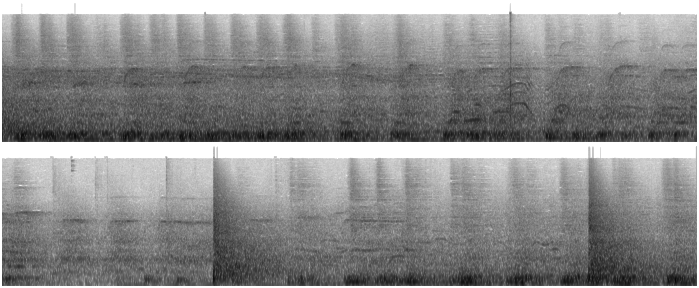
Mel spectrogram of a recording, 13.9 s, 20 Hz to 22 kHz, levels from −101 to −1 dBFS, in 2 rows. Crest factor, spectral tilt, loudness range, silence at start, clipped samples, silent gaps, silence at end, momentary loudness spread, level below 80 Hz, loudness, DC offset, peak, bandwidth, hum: 16 dB; -6 dB/octave; 6 LU; 0 s; under 0.1%; none; 0 s; 13 LU; -28 dBFS; -16 LUFS; under 0.1%; 0 dBFS; 16 kHz; none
